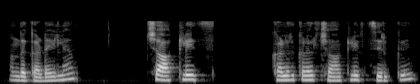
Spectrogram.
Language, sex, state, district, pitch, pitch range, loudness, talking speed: Tamil, female, Tamil Nadu, Chennai, 200 Hz, 180-215 Hz, -20 LUFS, 100 wpm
